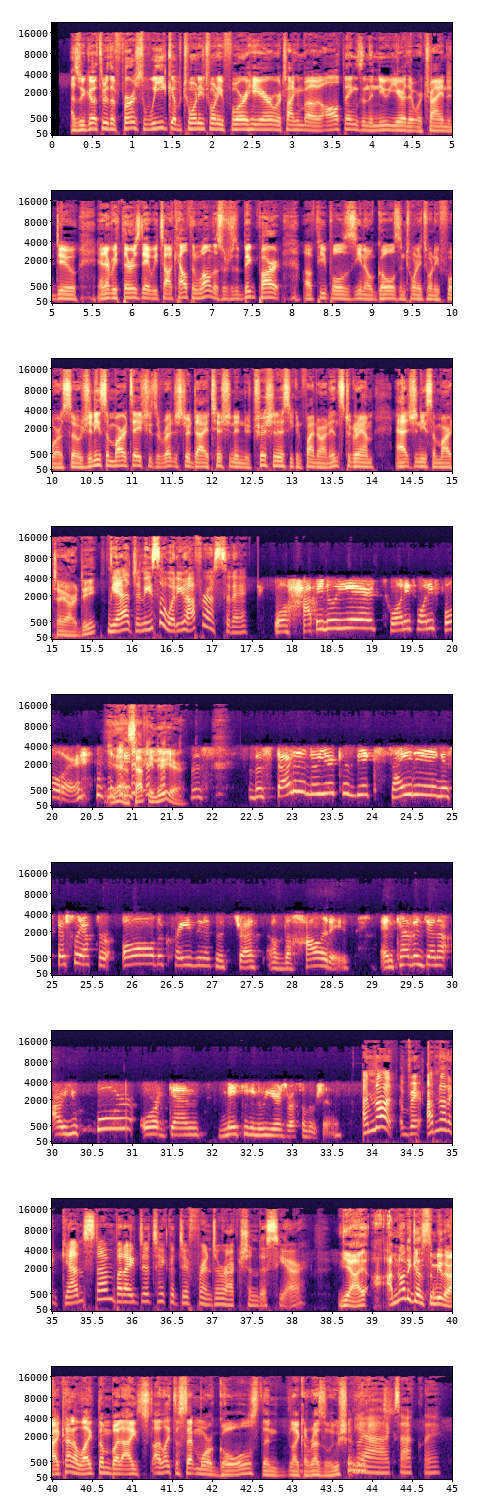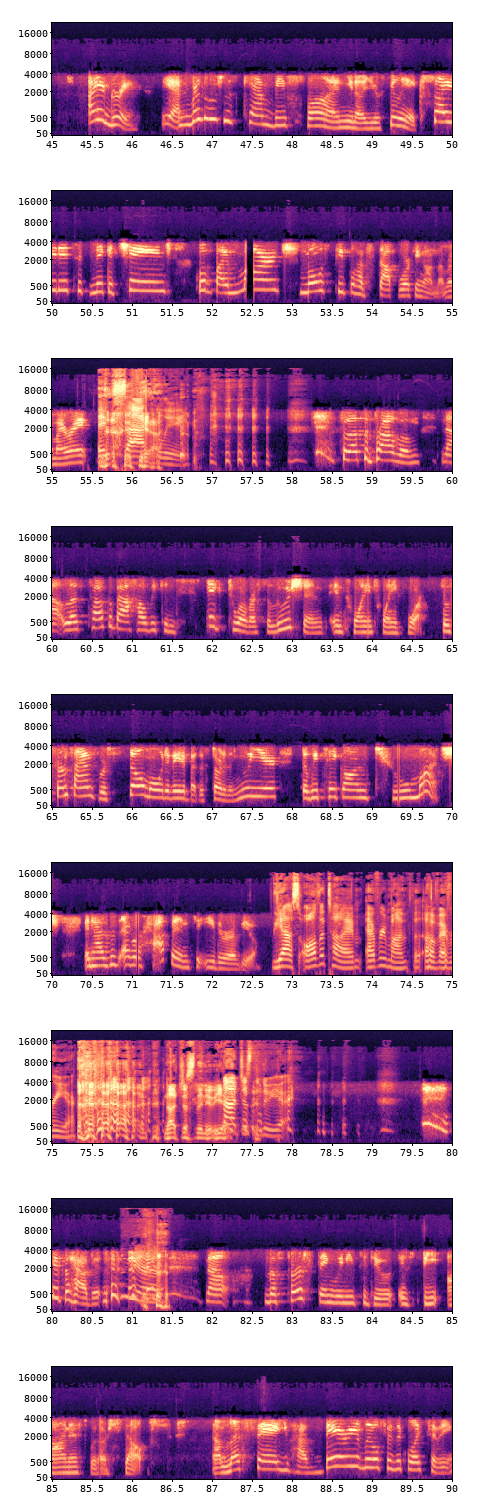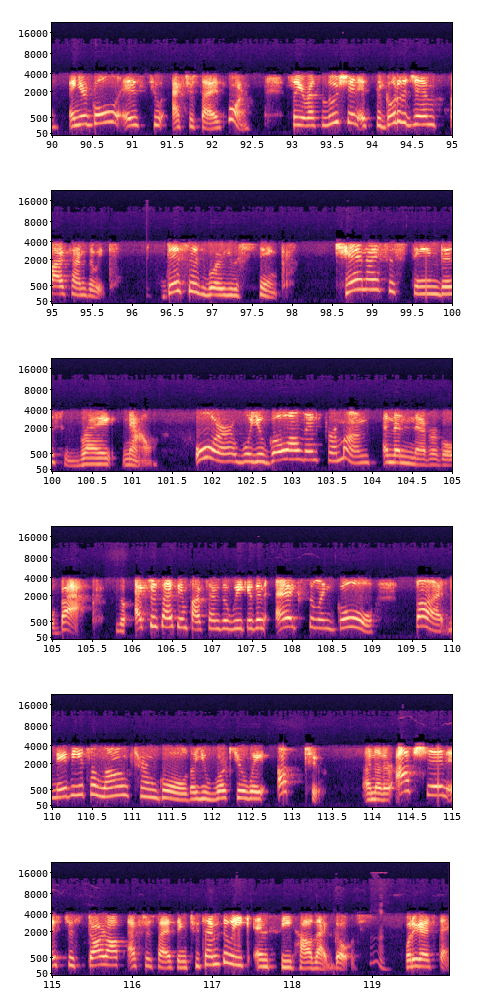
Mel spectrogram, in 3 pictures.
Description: chat with an expert about all things health and wellness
